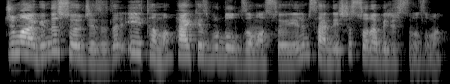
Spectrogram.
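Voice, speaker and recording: A woman from Turkey telling a story casually to her vlog audience, animated, her voice getting loud when she is upset. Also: mid-range voice, very fast. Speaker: vlogger.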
